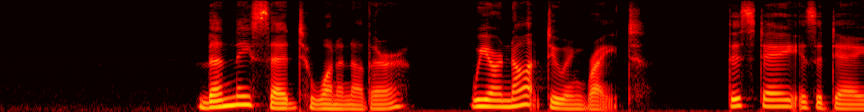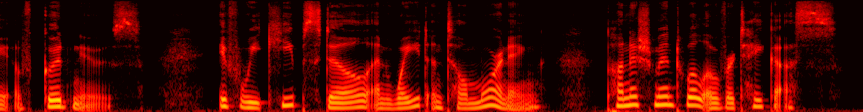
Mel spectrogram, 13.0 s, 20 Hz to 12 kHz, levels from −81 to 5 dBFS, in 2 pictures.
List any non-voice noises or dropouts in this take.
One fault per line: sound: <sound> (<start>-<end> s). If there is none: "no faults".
no faults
